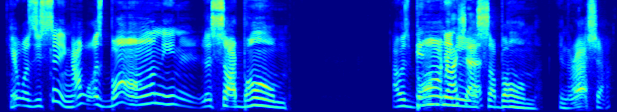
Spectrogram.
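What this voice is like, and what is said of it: Russian character with French accent. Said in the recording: “playing a Russian ... he's got a French accent. Russian with a French accent.”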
